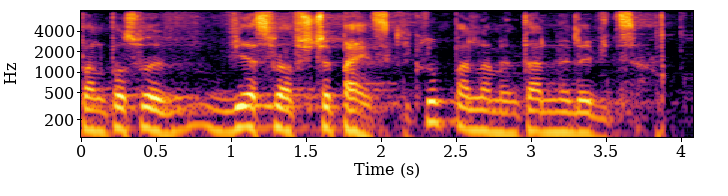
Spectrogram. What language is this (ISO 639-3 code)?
pol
